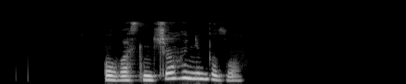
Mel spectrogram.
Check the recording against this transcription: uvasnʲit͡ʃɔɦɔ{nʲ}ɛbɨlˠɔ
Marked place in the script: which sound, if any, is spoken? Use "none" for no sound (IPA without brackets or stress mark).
nʲ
